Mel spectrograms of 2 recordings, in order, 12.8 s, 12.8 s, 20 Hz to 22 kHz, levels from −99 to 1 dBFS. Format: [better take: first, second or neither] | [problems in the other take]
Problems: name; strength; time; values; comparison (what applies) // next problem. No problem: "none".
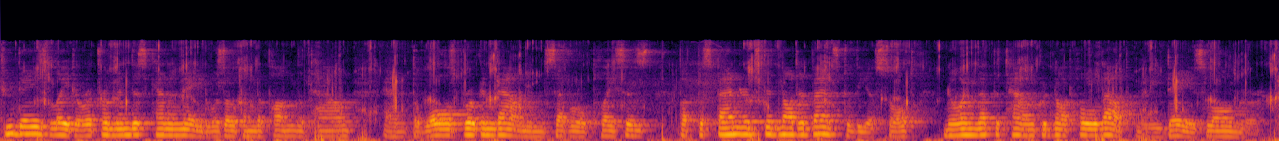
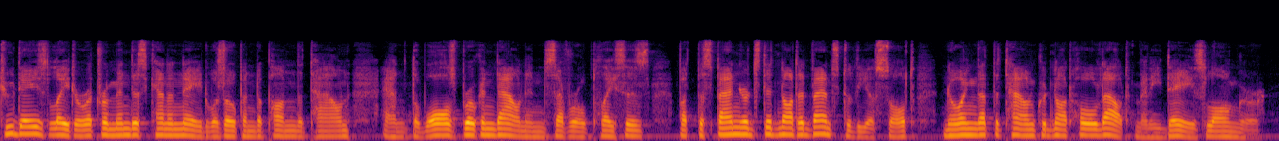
second | background sound (Chewing, mastication); 14 dB below the speech // room echo; dies away in 0.7 s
